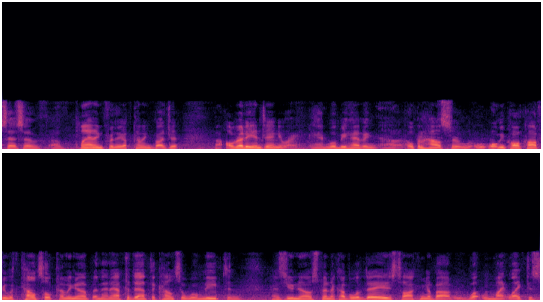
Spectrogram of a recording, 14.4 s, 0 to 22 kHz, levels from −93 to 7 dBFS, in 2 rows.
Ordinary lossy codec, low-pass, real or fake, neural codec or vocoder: AAC, 48 kbps; 7.2 kHz; fake; codec, 44.1 kHz, 3.4 kbps, Pupu-Codec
